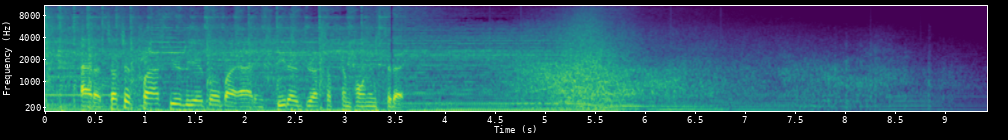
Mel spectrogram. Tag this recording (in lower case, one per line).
speech
vehicle
music
car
